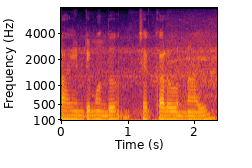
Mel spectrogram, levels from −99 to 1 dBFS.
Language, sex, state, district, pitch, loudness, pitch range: Telugu, male, Telangana, Mahabubabad, 105 Hz, -18 LUFS, 100-105 Hz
